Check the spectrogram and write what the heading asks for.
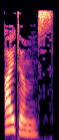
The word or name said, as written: item's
